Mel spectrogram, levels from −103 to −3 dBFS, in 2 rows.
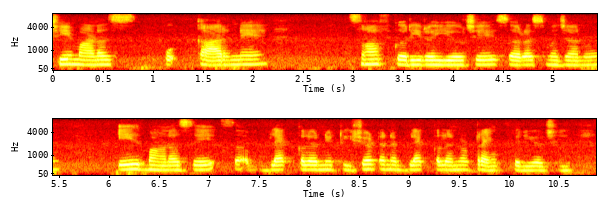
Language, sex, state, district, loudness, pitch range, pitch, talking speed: Gujarati, female, Gujarat, Valsad, -17 LUFS, 195-210 Hz, 200 Hz, 130 wpm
